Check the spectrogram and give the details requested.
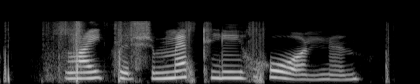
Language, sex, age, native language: Icelandic, female, 7, Icelandic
